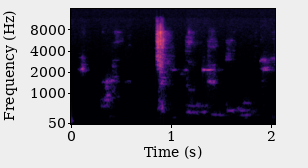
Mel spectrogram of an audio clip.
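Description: Near silence over a video-call line, broken by a few faint short clicks, the sharpest about a second in.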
